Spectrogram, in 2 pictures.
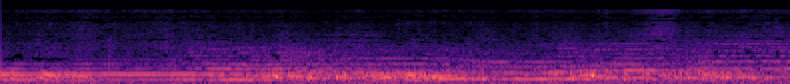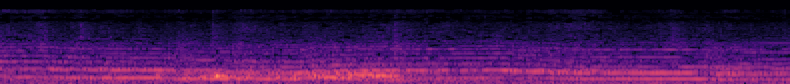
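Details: Kept American fantail pigeons from a group of six pairs, cooing in throaty, wavering phrases that repeat every second or so. The birds overlap into a continuous low chorus.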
